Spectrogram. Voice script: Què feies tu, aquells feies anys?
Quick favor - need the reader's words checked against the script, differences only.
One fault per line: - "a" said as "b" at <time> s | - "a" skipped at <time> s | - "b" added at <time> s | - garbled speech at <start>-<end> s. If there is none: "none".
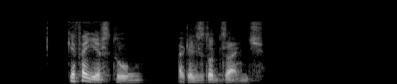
- "feies" said as "dotze" at 2.1 s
